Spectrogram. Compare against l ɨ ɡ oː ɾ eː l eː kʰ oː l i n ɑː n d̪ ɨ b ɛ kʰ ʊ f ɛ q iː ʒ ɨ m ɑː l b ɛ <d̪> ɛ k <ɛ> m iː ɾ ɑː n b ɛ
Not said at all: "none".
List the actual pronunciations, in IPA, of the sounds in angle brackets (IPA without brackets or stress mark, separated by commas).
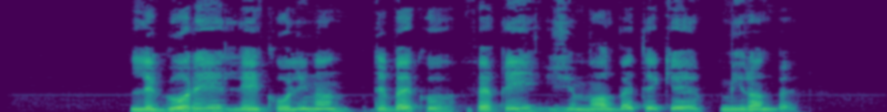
t̪, ɛ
